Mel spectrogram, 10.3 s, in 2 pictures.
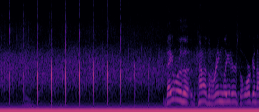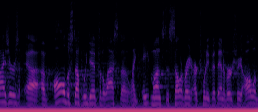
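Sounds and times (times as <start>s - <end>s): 
sharp hand claps: 0.0s - 3.9s
speech: 3.3s - 10.3s.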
